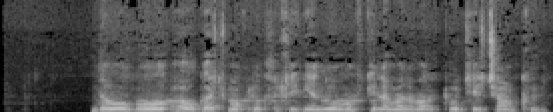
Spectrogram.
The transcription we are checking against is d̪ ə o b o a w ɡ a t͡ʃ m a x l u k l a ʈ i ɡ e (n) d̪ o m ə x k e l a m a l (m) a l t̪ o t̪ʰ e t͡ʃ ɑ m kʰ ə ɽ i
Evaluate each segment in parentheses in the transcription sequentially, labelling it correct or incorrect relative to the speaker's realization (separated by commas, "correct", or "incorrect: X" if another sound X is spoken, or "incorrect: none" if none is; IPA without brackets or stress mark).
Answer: correct, correct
